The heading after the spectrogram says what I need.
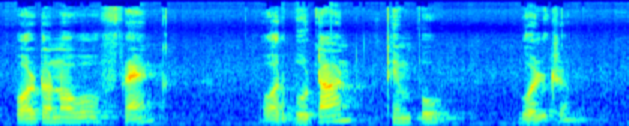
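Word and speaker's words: Ngultrum: एंड यहाँ पर silent रहेगा गाइस। इसकी जो करेंसी है भूटान की उसको प्रोनाउंशिएट करते हैं हम गुल्ट्रम।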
